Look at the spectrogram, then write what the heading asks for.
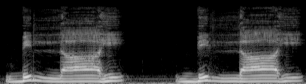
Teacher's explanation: اس کے بعد باللہ کی ہا کی طرف آتے ہیں. جو یہ ہا ہے یہ سینے کی طرف سے ادا ہوتا ہے, گلے کے اس حصے سے ادا ہوگا جو سینے کی طرف سے ہے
